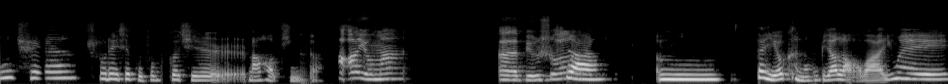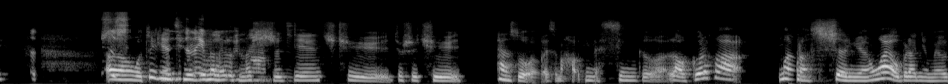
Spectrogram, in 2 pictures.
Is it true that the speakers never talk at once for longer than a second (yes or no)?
no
